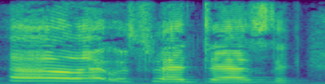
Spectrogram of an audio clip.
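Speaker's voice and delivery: high, breaking out of laughter; delighted, voice lifted by laughter; laughing. Real, not acted. Host savouring his friend's wedding line, laughing.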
